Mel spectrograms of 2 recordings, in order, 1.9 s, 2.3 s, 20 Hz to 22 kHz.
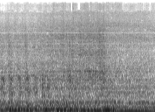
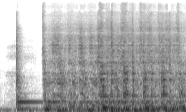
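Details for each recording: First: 1985 Chevrolet Astro cargo van, four-cylinder, four-speed manual, first run since about 2011 after 15 years sitting; sticky throttle pedal pulled back: deep, even idle with smooth pulse, no stumbling or knocking; idles well. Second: 1985 Chevrolet Astro cargo van, four-cylinder, four-speed manual, sitting 15 years and last registered 2011, first start with fuel pump plugged in, briefly caught fire: uneven cranking that stumbles and catches a few seconds before dying; hard start after storage.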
